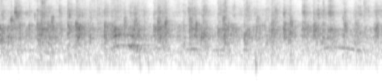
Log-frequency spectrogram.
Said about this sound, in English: So why don't we give him a big, big, enthusiastic round of applause as he comes forward.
